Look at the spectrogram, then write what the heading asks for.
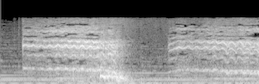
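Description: A horse neighs twice: a loud, wavering whinny that rises and then drops into a low snort, followed by a second shaky, high-pitched whinny. No one speaks.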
